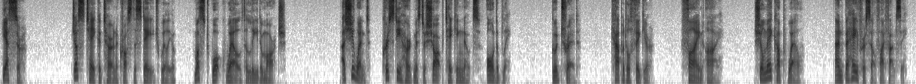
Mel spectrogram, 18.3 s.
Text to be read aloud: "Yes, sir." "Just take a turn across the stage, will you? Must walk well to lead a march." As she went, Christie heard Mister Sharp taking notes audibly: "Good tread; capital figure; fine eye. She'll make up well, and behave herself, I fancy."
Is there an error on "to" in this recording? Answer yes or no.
no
